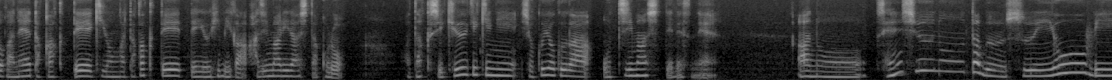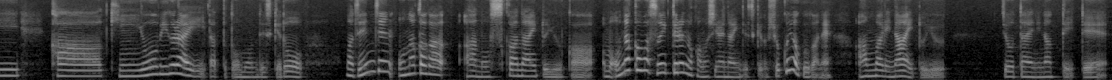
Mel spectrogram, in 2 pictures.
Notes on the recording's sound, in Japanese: 自宅でスマホによる収録のため様々な騒音が収録されています、ご了承ください。キッチンのすみっこで。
